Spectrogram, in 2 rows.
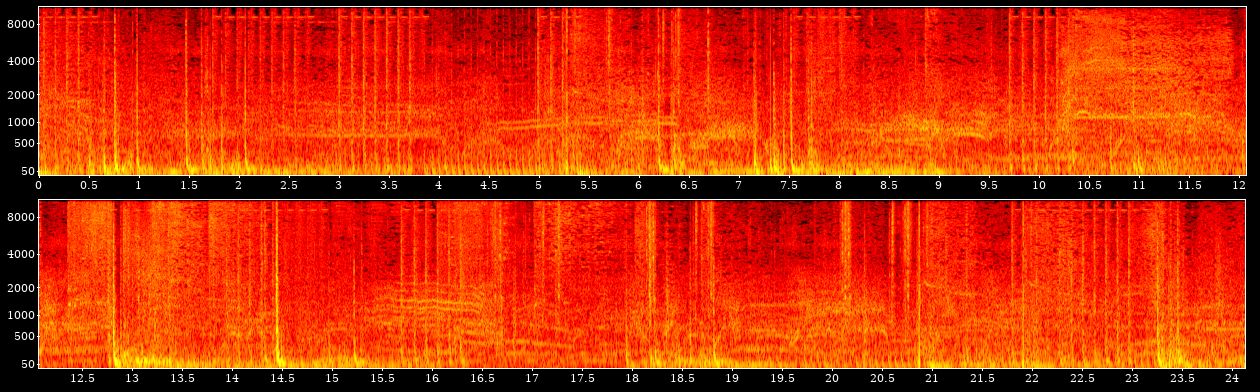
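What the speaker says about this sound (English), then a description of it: "Why are you shooting at me, man?" Dense gunfire rattles in Call of Duty Black Ops 3 Nightmare mode, with rapid repeated shots and sharp bursts layered over constant busy game noise.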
